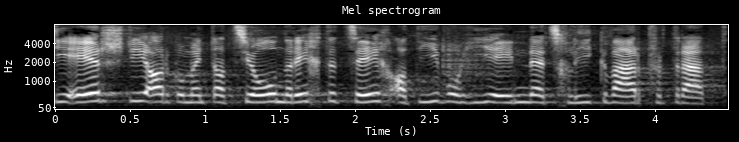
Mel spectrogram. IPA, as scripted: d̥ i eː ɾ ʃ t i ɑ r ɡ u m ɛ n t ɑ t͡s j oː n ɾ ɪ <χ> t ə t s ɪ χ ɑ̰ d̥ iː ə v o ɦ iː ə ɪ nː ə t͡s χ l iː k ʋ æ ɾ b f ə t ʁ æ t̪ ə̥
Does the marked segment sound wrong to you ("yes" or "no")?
no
